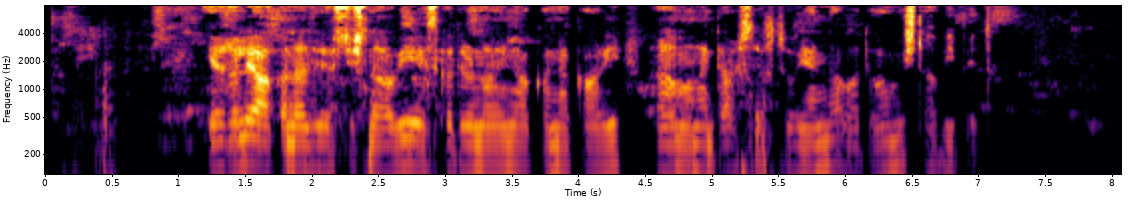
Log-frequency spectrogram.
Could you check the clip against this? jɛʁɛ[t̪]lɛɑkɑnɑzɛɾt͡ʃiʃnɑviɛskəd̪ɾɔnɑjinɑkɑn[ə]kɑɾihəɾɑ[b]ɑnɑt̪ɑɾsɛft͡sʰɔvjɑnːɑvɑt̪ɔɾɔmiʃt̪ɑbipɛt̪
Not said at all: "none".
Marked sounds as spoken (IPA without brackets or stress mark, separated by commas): none, ɑ, m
